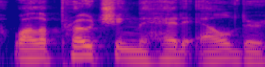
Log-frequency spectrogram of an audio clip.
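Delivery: usual speaking voice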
